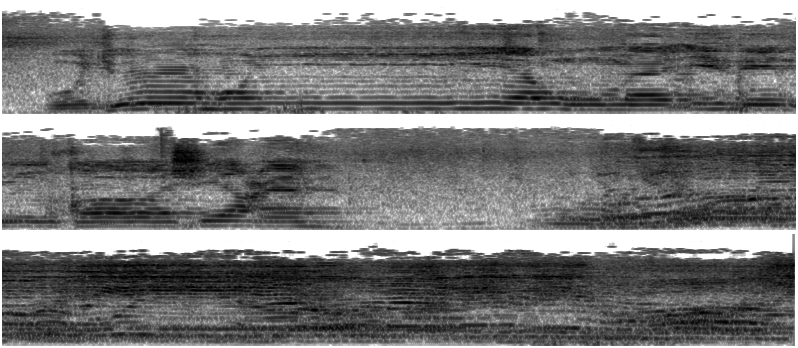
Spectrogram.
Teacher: jadi dilebur dimasukkan disertai dengung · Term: idqam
